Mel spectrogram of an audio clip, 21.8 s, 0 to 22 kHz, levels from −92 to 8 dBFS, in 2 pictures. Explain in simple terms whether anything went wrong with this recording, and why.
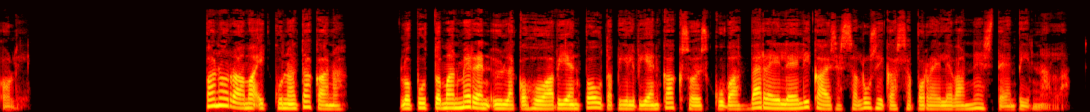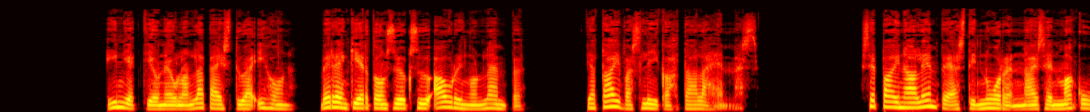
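Nothing went wrong here.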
